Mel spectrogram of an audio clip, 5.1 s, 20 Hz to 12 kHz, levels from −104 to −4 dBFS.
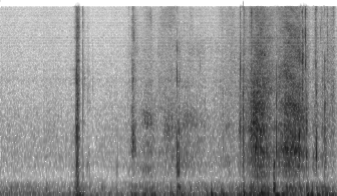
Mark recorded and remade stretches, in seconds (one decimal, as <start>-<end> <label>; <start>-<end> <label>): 0.0-5.1 remade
